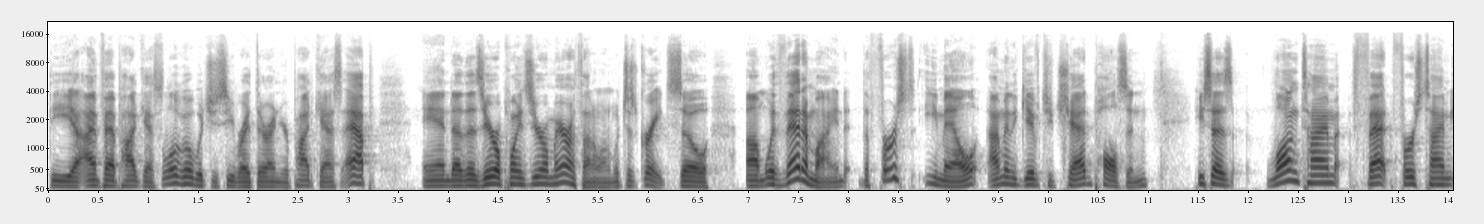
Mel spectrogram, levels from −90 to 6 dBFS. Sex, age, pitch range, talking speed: male, 30-49, 115-150 Hz, 200 wpm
